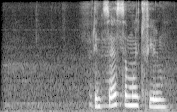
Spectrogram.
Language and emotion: Russian, neutral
